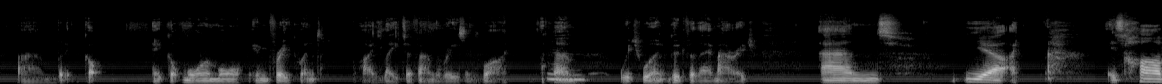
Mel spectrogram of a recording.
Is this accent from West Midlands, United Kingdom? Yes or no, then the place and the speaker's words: no; London, United Kingdom; accent: London accent; moved away; also born or lived in Manchester / Stockport; I grew up in London, born in London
